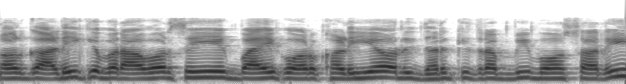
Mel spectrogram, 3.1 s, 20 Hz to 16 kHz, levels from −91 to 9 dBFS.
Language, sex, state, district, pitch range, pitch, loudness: Hindi, female, Haryana, Rohtak, 200-225 Hz, 205 Hz, -15 LUFS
